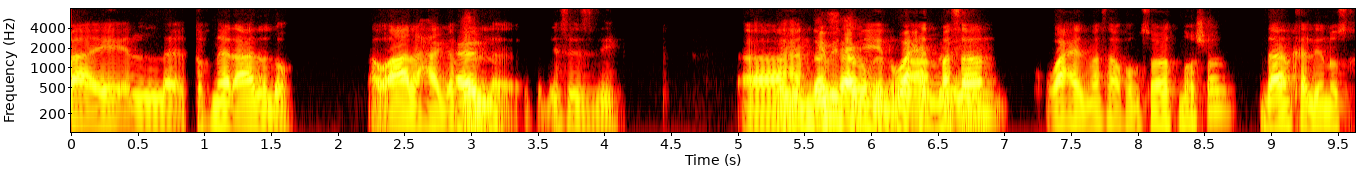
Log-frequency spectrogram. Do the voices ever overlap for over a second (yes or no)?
yes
